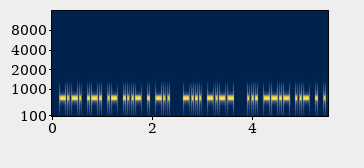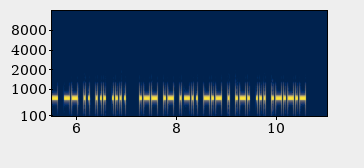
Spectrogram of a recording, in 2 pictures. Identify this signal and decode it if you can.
Morse code, heard as a keyed tone, about 32 wpm, 700 Hz. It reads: CRAVED BY SQUEAMISH WALKERS.
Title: Pangram Challenge v2 - 30wpm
